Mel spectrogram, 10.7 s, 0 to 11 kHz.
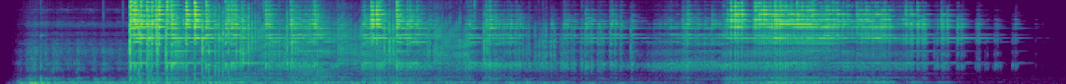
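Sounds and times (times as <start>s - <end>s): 
roulette wheel spinning: 1.3s - 9.1s.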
